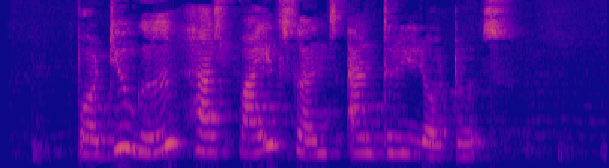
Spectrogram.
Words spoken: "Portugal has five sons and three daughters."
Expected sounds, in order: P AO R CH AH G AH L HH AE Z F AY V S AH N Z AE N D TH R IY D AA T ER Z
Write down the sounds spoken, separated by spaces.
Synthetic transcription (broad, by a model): P AO R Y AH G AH L HH AE Z F AY V S AH N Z AE N D T R IY D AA T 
